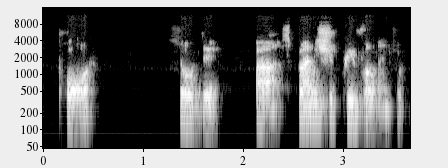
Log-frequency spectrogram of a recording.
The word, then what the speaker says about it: por: the spanish equivalent of f4r it's people are pronounced poor so the spanish equivalent of the preposition for f1 it's called por p o and what we are going to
